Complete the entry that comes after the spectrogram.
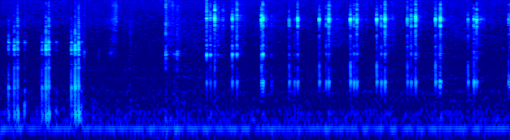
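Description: Fingertips and nails tap the gold metal lid and sides of a medium, dark candle jar held in the hands. A series of quick, sharp taps each gives a brief bright ping that dies away almost at once, with heavier, fuller knocks at the start and lighter, ringing clicks later. A steady low hum runs underneath throughout.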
